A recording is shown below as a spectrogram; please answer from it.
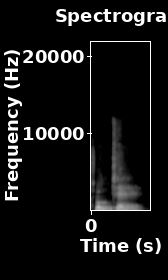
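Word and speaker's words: Thubten: got from Lama Zopa to 10 and in the first syllable H I'll explain this in the letter t h u b it's an aspirated t t it's not th it's t tub was one of the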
